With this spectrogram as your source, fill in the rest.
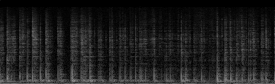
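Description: Fingertips and short nails of both hands scurry and tap across a large, solid, light wooden butcher-block tabletop. The result is a fast, uneven patter of dull, low knocks with a few sharper clicks and a scratchy, rustling texture in between. Each tap dies away almost at once.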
